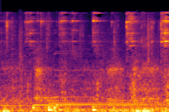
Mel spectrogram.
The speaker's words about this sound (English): That's not wildlife, that's domestic life. That's the big German Shepherd who dominates this part of the mountain with his bark.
